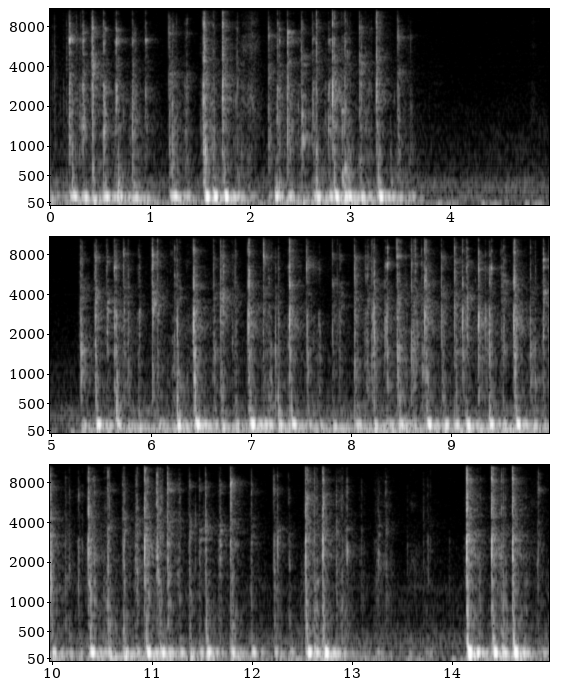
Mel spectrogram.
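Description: Rapid typing on a black full-size plastic computer keyboard with hollow key housing, the keys pressed by fingertips with long natural nails. Dense bursts of sharp, bright clicks ride over a hollow, low clacking body, with a brief pause around four to five seconds and a quieter stretch near the end before a final loud flurry.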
